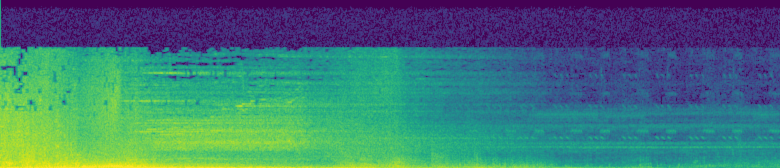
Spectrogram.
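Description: A triumphant game fanfare swells and slowly fades away.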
